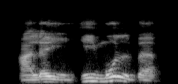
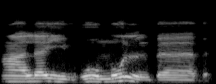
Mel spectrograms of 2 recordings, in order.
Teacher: maka di sini ha domirnya tidak dibaca kasroh ya, tapi dibaca dengan domah.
